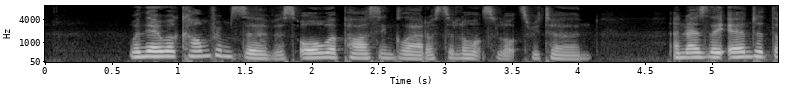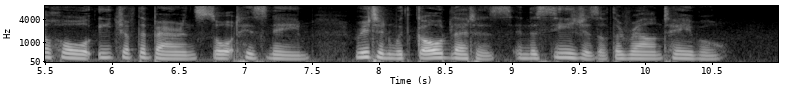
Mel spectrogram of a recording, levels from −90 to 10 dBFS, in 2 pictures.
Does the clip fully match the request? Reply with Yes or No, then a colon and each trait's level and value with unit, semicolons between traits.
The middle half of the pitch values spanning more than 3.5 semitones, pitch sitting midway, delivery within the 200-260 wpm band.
Yes: average, 4.4 semitones; medium, 170 Hz; fast, 205 wpm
